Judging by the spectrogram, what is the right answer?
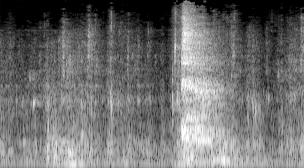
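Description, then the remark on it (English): A brief splashing gush of water being poured into a container, moderately loud, rising suddenly then fading within about half a second over a low background hum. “We're going to pour our water in.”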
